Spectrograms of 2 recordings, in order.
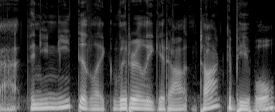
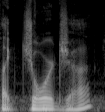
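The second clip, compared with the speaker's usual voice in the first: usual speaking voice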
